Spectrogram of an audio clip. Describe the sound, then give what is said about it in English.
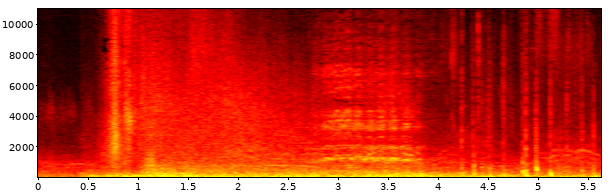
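A white horse whinnies loudly over a deep, steady rumble like thunder or booms, followed by a few sharp hoof clops near the end. No one speaks. “And I looked, and behold, a white horse.”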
